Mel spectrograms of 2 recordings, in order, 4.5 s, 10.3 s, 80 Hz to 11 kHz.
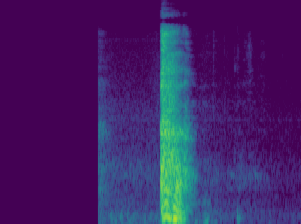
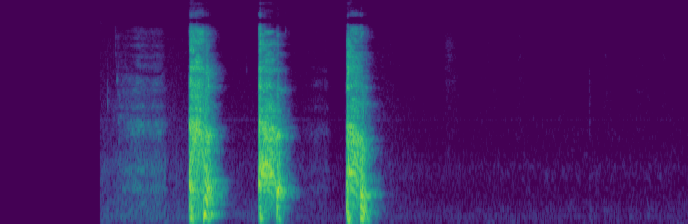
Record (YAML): cough_length: 4.5 s
cough_amplitude: 28427
cough_signal_mean_std_ratio: 0.24
three_cough_length: 10.3 s
three_cough_amplitude: 32768
three_cough_signal_mean_std_ratio: 0.27
survey_phase: beta (2021-08-13 to 2022-03-07)
age: 65+
gender: Male
wearing_mask: 'No'
symptom_none: true
smoker_status: Ex-smoker
respiratory_condition_asthma: false
respiratory_condition_other: false
recruitment_source: REACT
submission_delay: 2 days
covid_test_result: Negative
covid_test_method: RT-qPCR
influenza_a_test_result: Negative
influenza_b_test_result: Negative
